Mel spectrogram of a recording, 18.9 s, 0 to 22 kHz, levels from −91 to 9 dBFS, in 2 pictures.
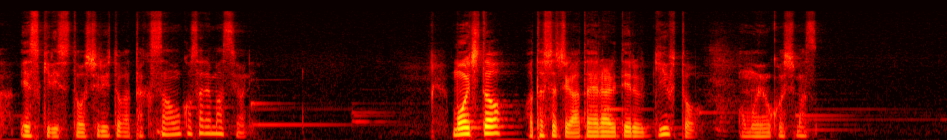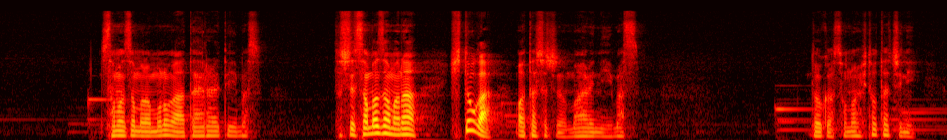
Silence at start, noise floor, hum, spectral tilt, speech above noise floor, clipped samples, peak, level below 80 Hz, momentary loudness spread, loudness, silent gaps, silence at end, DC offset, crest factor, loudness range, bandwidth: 0 s; -70 dBFS; none; -5 dB/octave; 41 dB; under 0.1%; -4 dBFS; -70 dBFS; 22 LU; -29 LUFS; none; 0.35 s; under 0.1%; 26 dB; 13 LU; 16 kHz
